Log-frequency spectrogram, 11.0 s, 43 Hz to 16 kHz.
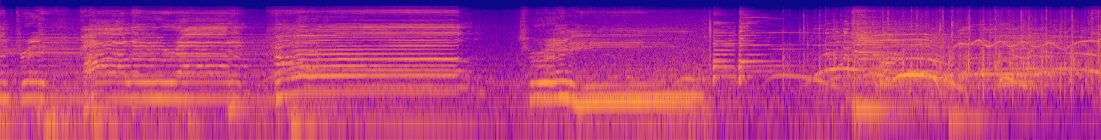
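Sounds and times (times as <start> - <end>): bluegrass band playing: 6.5 - 9.8
audience cheering and whooping: 7.6 - 11.0
audience clapping: 7.7 - 11.0.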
